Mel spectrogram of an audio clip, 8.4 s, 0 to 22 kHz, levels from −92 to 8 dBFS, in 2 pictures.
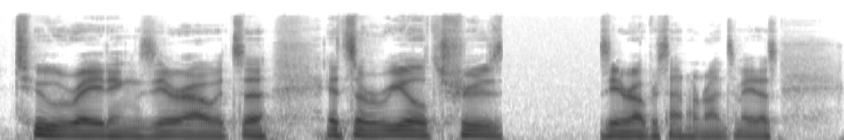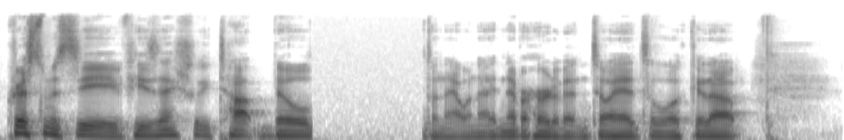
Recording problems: audio freezing; at 2.5 s for 0.5 s and at 6 s for 0.5 s

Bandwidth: 14.5 kHz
